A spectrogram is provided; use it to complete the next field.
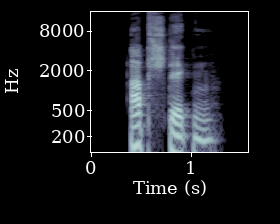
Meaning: to stake out
- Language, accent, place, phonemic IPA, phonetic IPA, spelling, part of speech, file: German, Germany, Berlin, /ˈapˌʃtɛkən/, [ˈʔapˌʃtɛkŋ̩], abstecken, verb, De-abstecken.ogg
